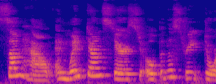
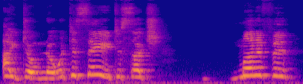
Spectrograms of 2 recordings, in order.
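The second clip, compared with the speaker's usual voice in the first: raised, tumbling gratitude; can't find the words; overwhelmed thanks; 5 semitones higher, 4 dB louder than usual. Acted. Gentleman overwhelmed.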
